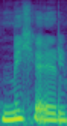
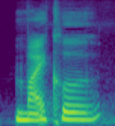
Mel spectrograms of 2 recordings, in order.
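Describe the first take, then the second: First: The name has a German pronunciation. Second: The name has an English pronunciation.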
